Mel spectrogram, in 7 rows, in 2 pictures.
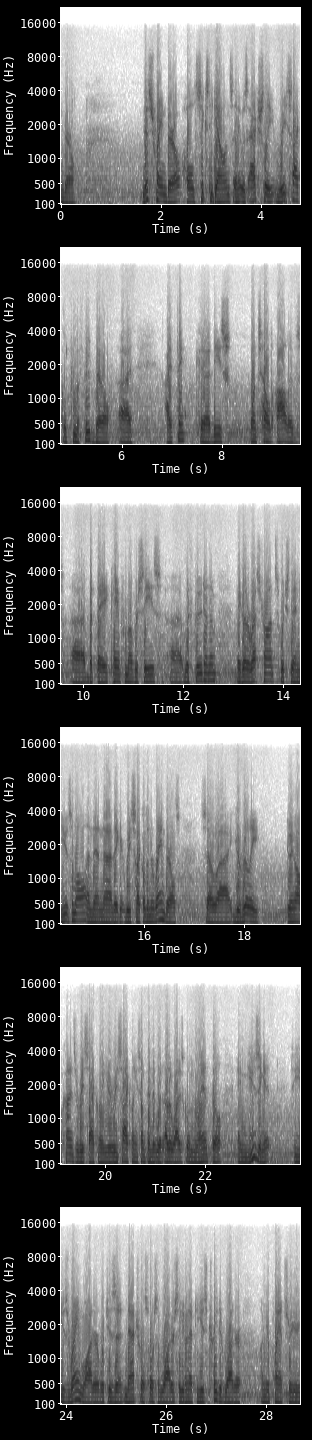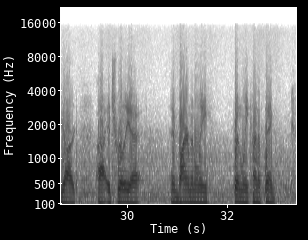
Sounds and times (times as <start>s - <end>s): Speech: 0.0s - 0.4s, 1.6s - 33.3s.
